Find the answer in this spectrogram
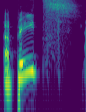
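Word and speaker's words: Apizza: Cheryl and Richard Bartone, a mother and son who own Bartone's A Pizza, or as I believe we've been told to pronounce this. – A Pizza.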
